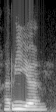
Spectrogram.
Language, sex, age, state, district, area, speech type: Tamil, female, 18-30, Tamil Nadu, Madurai, rural, read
